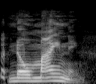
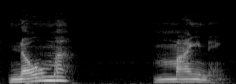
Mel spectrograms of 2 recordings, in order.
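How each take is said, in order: First: The phrase is said quickly, words run together. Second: The phrase is said slowly and distinctly.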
